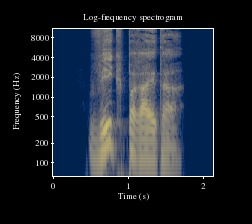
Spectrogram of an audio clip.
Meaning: trailblazer, pioneer
- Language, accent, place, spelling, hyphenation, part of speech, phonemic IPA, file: German, Germany, Berlin, Wegbereiter, Weg‧be‧rei‧ter, noun, /ˈveːkbəˌʁaɪ̯tɐ/, De-Wegbereiter.ogg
